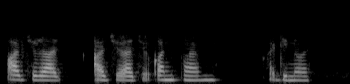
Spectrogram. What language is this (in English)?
Nepali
